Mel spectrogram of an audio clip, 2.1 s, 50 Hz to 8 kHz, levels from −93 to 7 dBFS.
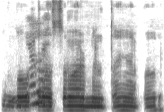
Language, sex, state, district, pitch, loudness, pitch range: Hindi, male, Jharkhand, Sahebganj, 110 Hz, -18 LUFS, 105-110 Hz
